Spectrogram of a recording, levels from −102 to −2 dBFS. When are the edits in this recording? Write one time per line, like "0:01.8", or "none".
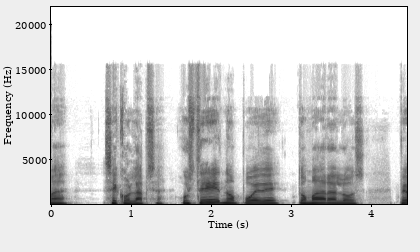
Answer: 0:01.5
